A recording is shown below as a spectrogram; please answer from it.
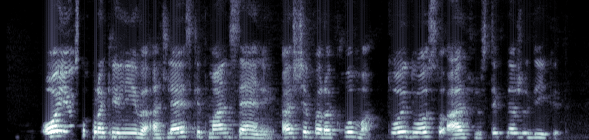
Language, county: Lithuanian, Klaipėda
